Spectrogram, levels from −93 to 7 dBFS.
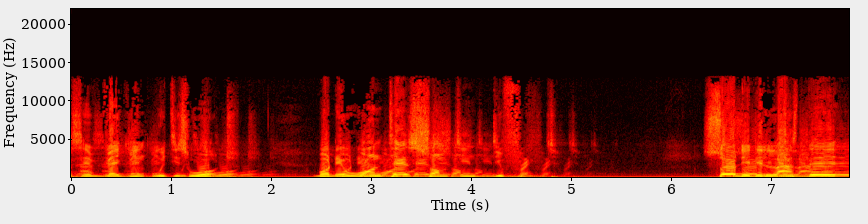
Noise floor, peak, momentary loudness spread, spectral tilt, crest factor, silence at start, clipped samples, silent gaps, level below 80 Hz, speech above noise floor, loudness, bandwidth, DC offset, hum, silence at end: -62 dBFS; -14 dBFS; 15 LU; -5 dB/octave; 16 dB; 0 s; under 0.1%; none; -46 dBFS; 34 dB; -28 LUFS; 13 kHz; 0.8%; none; 0 s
